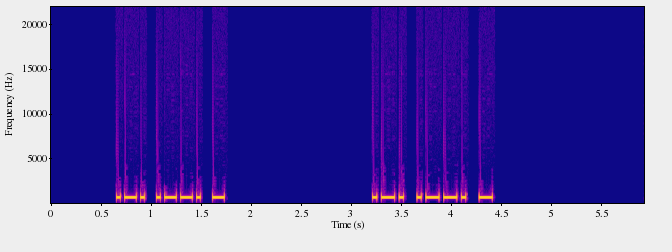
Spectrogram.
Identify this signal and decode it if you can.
Morse code, heard as a keyed tone, about 27 wpm, 700 Hz. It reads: RPT RPT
